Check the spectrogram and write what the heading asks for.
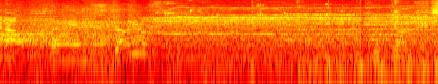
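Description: Court sound of a basketball game: a ball bouncing and high sneaker squeaks over a steady arena crowd noise.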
